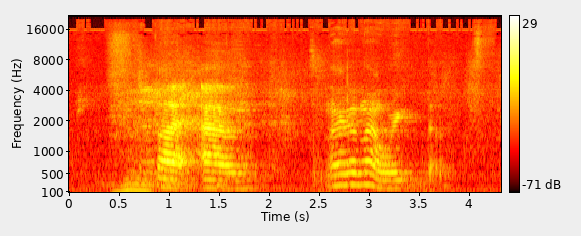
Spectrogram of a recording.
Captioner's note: audience laughter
